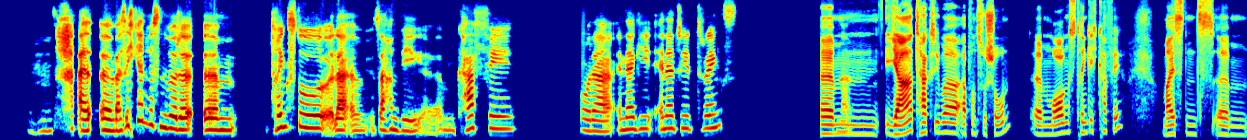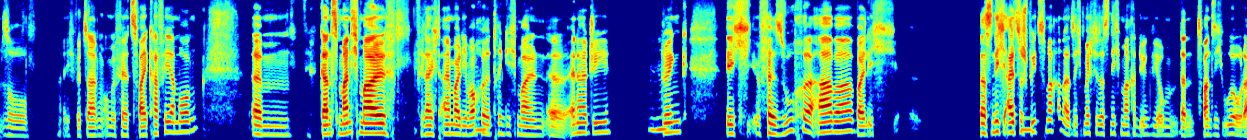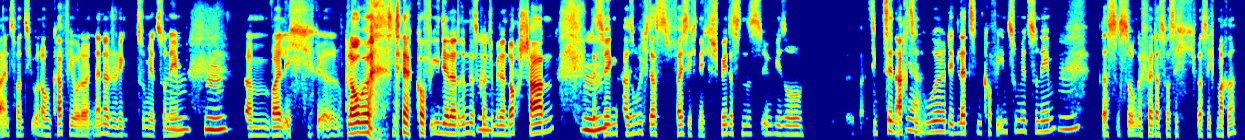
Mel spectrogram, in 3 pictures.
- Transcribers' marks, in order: other background noise; laughing while speaking: "glaube, der Koffein"; tapping
- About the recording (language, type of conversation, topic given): German, advice, Warum kann ich trotz Müdigkeit nicht einschlafen?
